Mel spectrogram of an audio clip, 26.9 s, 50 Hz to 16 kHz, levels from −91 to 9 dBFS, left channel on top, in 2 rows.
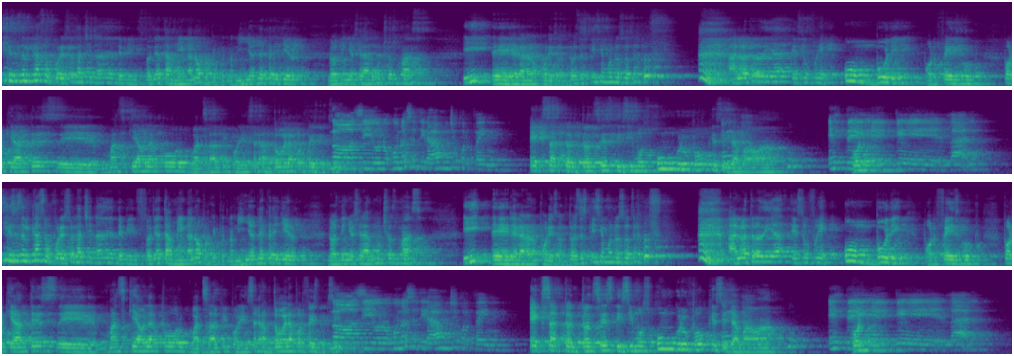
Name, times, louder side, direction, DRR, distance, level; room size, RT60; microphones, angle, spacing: voice 1, 0.0-5.6 6.1-8.8 9.3-12.9 13.4-18.0 20.5-23.8 24.8-25.0, right 1 dB, 75° right, 1 dB, 5.0 m, -25 dB
voice 2, 17.8-20.1 23.1-23.3 23.9-24.0 24.5-26.4, equal, 10° left, 0 dB, 5.8 m, -34 dB
26.0 x 23.0 x 4.9 m, 1.0 s
head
